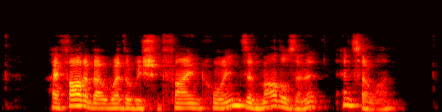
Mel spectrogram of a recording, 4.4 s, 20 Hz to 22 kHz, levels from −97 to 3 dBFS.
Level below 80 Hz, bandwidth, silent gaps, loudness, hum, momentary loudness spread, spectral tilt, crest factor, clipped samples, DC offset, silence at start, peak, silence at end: -76 dBFS; 7.4 kHz; none; -35 LUFS; none; 13 LU; -5 dB/octave; 22 dB; under 0.1%; under 0.1%; 0.5 s; -14 dBFS; 0.45 s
